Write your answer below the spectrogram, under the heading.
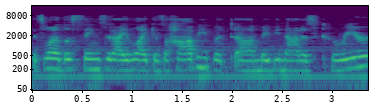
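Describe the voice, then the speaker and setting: Her intonation is lively. The woman's pitch is medium. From US South, South Carolina. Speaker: beauty and lifestyle vlogger. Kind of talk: casual chat. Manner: hesitant, many fillers.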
